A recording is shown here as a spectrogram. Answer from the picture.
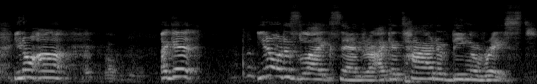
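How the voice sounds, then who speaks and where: Very wide pitch swings mark this voice at a moderate pace, with noticeable background noise behind it. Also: woman. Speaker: spoken word poet. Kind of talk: slam poetry performance.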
